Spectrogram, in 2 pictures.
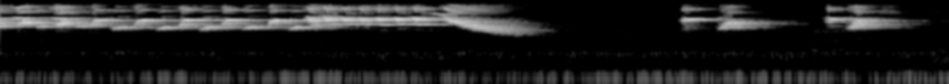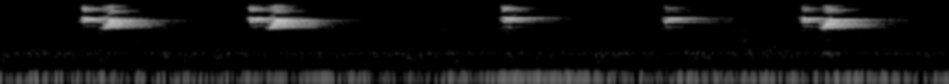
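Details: European goldfinch song used as a tutor recording to teach goldfinches a clean song without faults: a rapid, tinkling high twitter and a falling slur, then crisp two-part notes about every half-second, over a faint low hum.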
